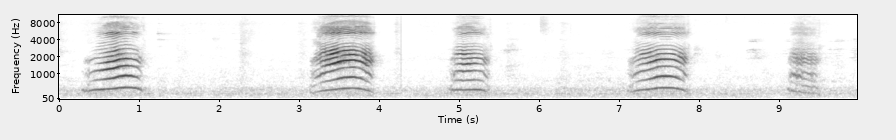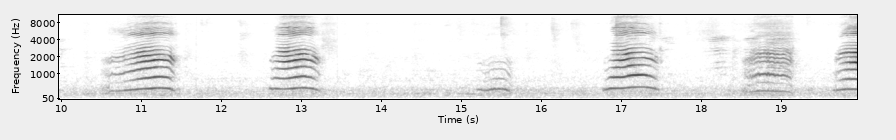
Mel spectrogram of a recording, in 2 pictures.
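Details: Domestic cat meowing non-stop while hungry and asking for food: drawn-out harmonic meows with a rise then fall, about nine calls spaced one to three seconds apart, over a quiet low indoor hum.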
